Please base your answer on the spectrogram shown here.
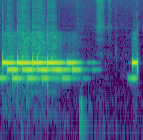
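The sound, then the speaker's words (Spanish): A phone ringtone sounds as someone calls: a loud, bright electronic melody of quick pulsing notes plays for about a second and a half, then stops, and one short tone burst comes back near the end. “alguien está llamando, bien.”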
